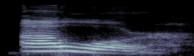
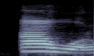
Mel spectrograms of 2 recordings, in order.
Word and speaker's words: hour: to me listen to me what's the correct pronunciation for this word it is our hour one hour two hours three hours 24 hours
